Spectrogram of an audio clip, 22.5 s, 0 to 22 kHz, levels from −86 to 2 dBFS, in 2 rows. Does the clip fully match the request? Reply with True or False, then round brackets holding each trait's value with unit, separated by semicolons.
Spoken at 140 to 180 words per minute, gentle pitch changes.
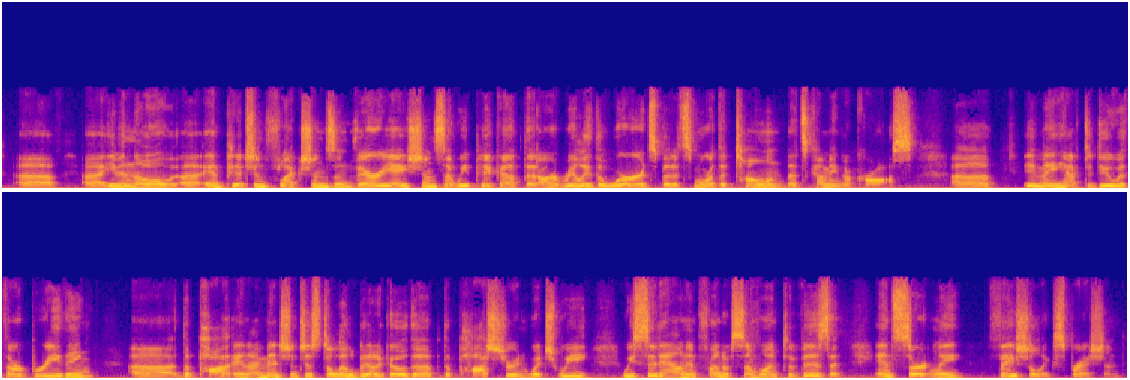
False (175 wpm; 3.8 semitones)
